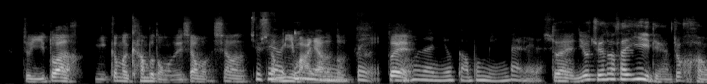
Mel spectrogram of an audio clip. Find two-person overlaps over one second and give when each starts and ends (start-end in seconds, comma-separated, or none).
2.5-4.2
